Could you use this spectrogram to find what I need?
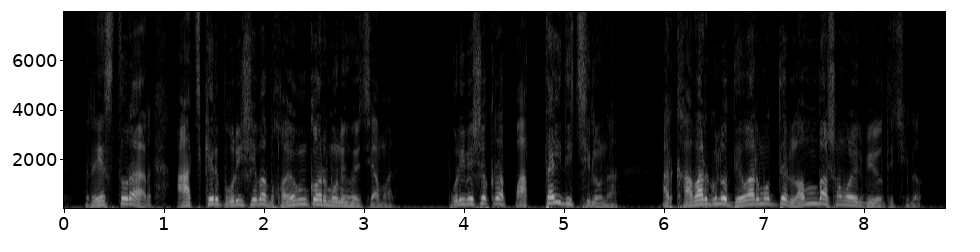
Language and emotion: Bengali, disgusted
